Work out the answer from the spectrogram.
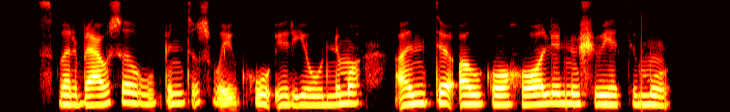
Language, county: Lithuanian, Vilnius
